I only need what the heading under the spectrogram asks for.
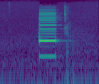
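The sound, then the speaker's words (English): A single short electronic phone beep, a steady bright tone lasting about a fifth of a second, followed by a faint click against a quiet background. “You want to give me a call on my phone back, man?”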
